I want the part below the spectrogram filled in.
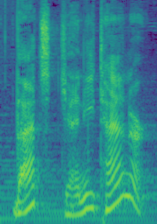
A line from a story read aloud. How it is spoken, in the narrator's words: she exclaimed, coming to a sudden stop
